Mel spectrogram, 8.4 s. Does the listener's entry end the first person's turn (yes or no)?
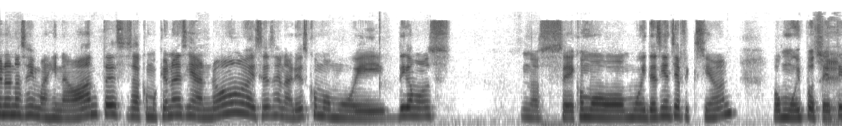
no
